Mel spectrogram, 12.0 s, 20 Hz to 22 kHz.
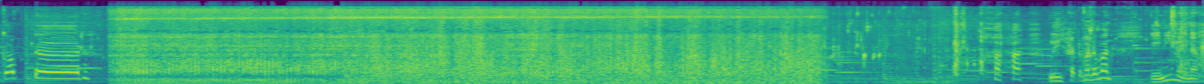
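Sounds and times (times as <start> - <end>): helicopter rotor blades chopping: 1.1 - 8.3
helicopter high whine: 1.1 - 8.4.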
